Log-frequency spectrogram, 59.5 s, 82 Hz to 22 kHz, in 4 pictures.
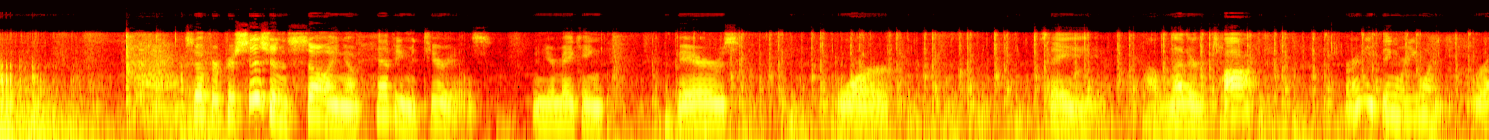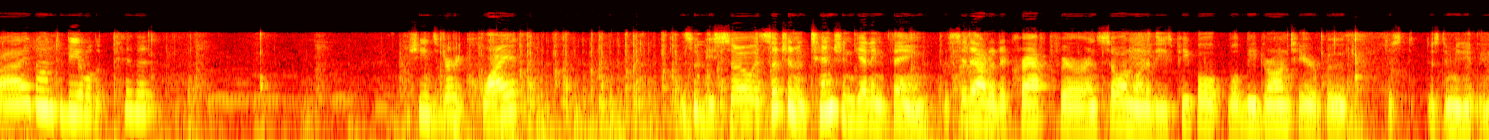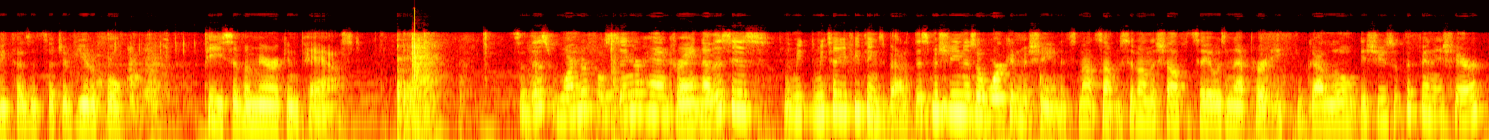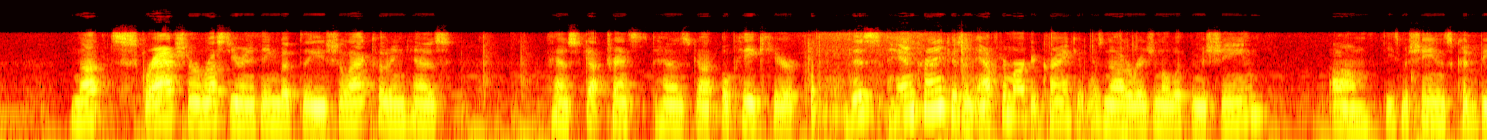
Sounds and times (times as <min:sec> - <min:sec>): Speech: 0:01.8 - 0:06.2, 0:06.8 - 0:07.4, 0:08.4 - 0:09.0, 0:10.4 - 0:12.6, 0:13.4 - 0:16.5, 0:19.0 - 0:20.2, 0:21.7 - 0:31.2, 0:31.8 - 0:33.4, 0:34.9 - 0:44.7, 0:45.4 - 0:49.2, 0:50.2 - 0:57.4, 0:58.0 - 0:59.5
Sewing machine: 0:07.3 - 0:14.8, 0:19.4 - 0:24.8.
